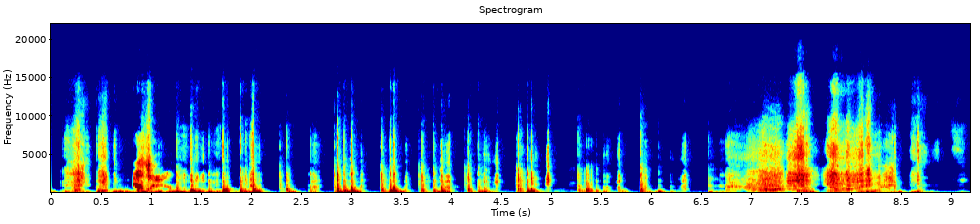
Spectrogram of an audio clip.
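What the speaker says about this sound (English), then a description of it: "I'm gonna try to get in some ASMR paper sounds." Paper rustles and crinkles close up in short irregular bursts, with taps and scratches and a longer crumpling rush near the end.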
